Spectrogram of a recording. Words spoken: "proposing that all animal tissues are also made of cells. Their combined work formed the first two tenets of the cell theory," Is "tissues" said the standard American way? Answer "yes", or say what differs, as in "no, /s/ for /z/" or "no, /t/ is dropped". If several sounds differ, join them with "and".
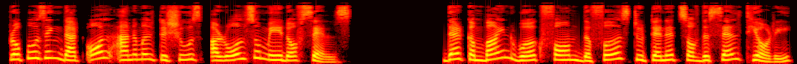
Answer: yes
